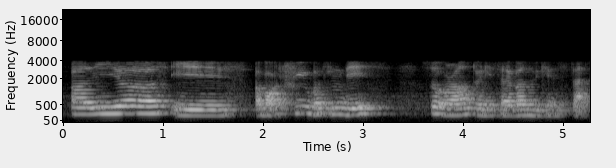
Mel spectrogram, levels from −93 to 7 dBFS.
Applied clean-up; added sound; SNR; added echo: none; none; none; reverberation time 0.7 s.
